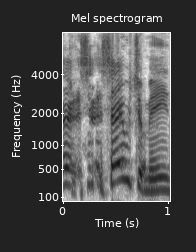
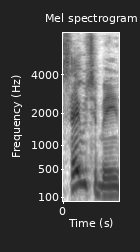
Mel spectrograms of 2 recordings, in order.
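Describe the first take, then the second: First: High, loud teasing call-out. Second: Said in the usual way. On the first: Real, not acted. Host goading panellist Dave, high loud teasing call. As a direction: egg him on, loud and high.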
